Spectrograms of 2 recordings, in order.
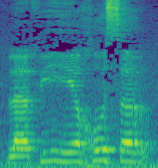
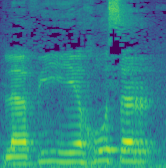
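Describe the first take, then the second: The two takes are said the same way.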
